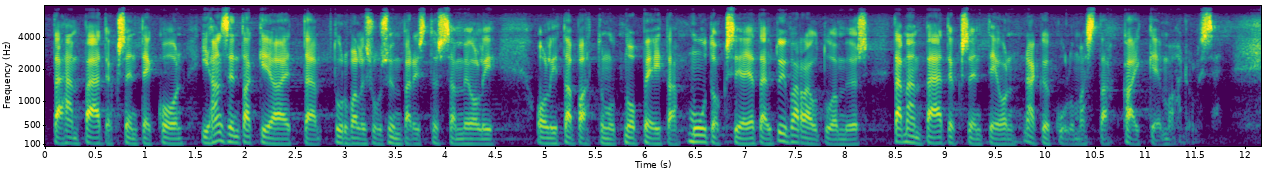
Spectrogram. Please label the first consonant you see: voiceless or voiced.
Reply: voiceless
